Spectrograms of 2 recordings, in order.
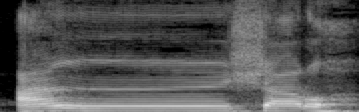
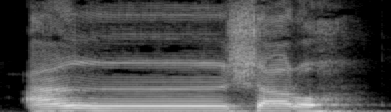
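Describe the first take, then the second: Both takes have the same delivery.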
